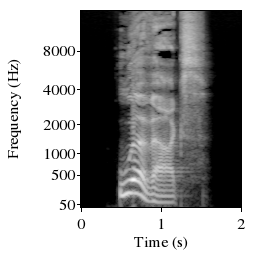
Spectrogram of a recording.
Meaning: genitive singular of Uhrwerk
- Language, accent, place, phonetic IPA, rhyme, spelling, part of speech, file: German, Germany, Berlin, [ˈuːɐ̯ˌvɛʁks], -uːɐ̯vɛʁks, Uhrwerks, noun, De-Uhrwerks.ogg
